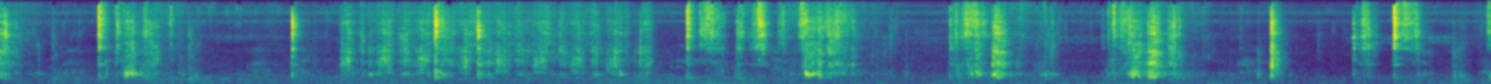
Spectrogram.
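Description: Mutton for a Lucknowi kundan kaliyan is stirred and sautéed in a pot, with repeated bursts of a spoon scraping and clanking against metal over a light sizzle.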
